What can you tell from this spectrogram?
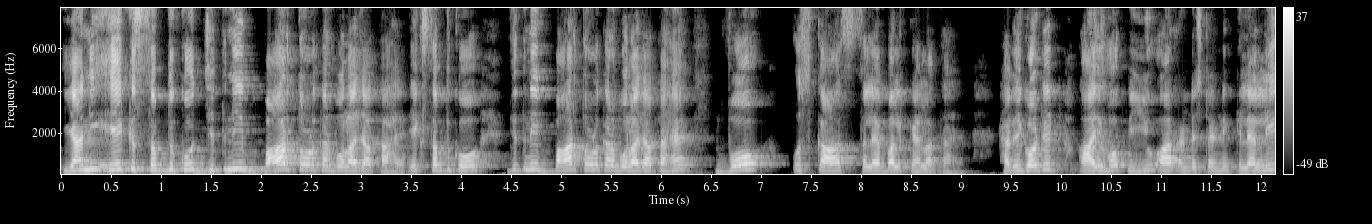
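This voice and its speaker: A man with an Indian accent teaching a grammar lesson, asking and answering his own questions and dictating slowly word by word. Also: high-pitched, lively intonation, darkish tone, roomy sound. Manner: explains in Hindi mixed with English, asks and answers his own questions.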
